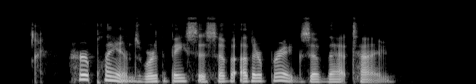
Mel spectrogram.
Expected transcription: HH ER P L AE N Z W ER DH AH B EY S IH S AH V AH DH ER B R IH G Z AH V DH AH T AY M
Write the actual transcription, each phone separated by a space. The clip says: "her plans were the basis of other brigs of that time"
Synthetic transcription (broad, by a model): HH ER P L AE N Z W ER DH AH B EY S IH S AH V AH DH ER B R IH G Z AH V DH AH T AY M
